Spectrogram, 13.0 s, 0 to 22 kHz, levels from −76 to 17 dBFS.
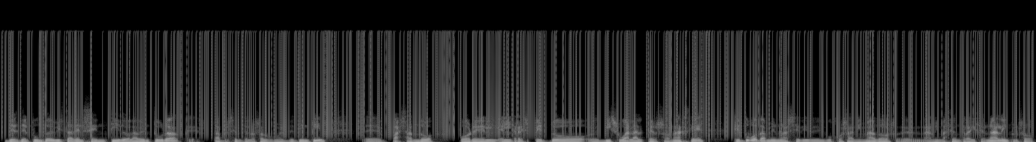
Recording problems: muffled; very; fading above 3 kHz
crackle, like an old record; loud; 6 dB below the speech

